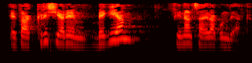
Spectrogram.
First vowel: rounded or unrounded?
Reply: unrounded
